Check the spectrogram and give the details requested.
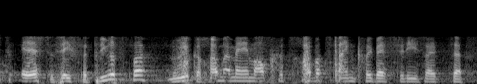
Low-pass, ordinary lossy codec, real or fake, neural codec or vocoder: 3.6 kHz; none; fake; codec, 16 kHz, 1.1 kbps, Voila-Tokenizer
